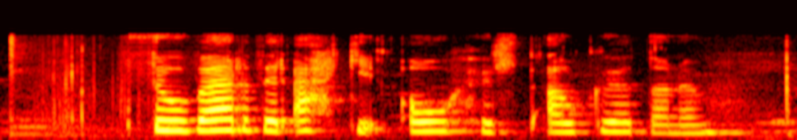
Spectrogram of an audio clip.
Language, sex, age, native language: Icelandic, female, 13, Icelandic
